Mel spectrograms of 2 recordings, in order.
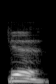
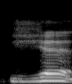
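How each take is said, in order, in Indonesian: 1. Suku katanya diucapkan tanpa napas yang terdengar. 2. Suku katanya diucapkan dengan napas yang terdengar saat dilepas. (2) "dia masukkan nafas"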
